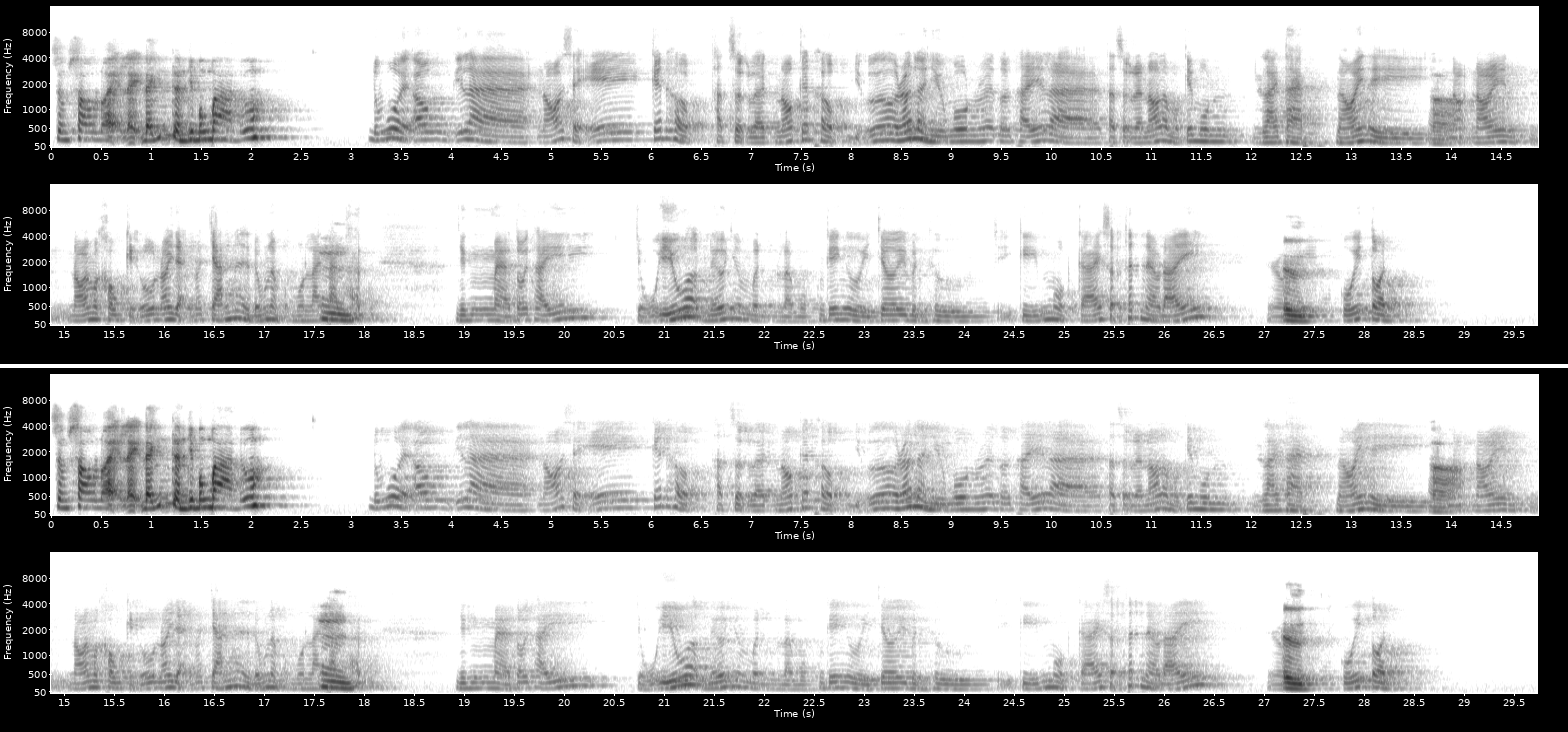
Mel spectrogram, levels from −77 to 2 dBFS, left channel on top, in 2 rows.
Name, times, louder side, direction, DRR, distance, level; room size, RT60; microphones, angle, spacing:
voice 1, 0.0-2.2 13.8-14.1 17.6-17.9 27.2-27.4, right 4 dB, 35° right, 14 dB, 0.6 m, -20 dB
voice 2, 3.2-18.6 18.9-20.3 20.7-26.4 27.0-27.5 27.8-28.3, left 2 dB, 65° left, 5 dB, 2.2 m, -34 dB
22.0 x 21.5 x 6.2 m, 0.93 s
head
